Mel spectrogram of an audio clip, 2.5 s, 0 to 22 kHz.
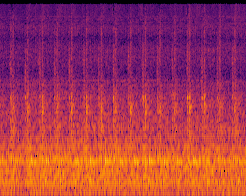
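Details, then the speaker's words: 2016 Chevrolet Tahoe, GM L86 V8, 120,000 km: sharp, even tapping four or five times a second over the idle, like hammering a nail; valvetrain knock from a failed cylinder-deactivation lifter, heads to be removed and the broken part replaced. "Если прислушаться, мы слышим звук, чем-то подобный ээ забиванию гвоздя молотком. Проблема ещё известна с самого первого поколения, самых первых выпусков, с пятнадцатого года."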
